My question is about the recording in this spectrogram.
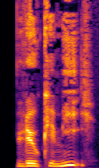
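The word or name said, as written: Leukæmi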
